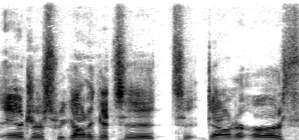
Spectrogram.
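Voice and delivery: plain

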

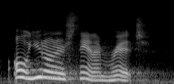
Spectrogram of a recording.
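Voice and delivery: mock-calm tone of a man. Telling a story about two stranded guys, imitating the calm one. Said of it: "the other guy is like really calm".

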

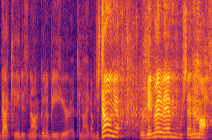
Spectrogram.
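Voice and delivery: muttering under the breath. Retelling what was muttered about a misbehaving kid, under the breath. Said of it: "under my breath".

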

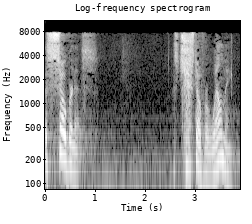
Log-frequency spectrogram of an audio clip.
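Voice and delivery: voice choked with tears. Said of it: "You can hear that in my voice now".

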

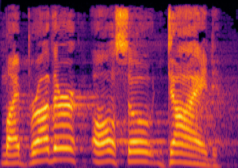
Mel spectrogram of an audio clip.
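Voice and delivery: loud, tearful, sobbing screaming outburst. Retelling how a girl burst into tears in front of the principal, imitating a crying scream. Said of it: "She bursts into tears and she screams".

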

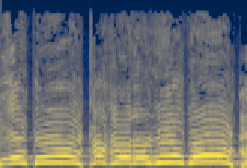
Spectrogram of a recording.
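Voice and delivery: piercing, very high, loud, delighted, excited squeal. Retelling seeing a new bike at age ten, imitating his young self's high voice. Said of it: "my voice is like 16 octaves higher".

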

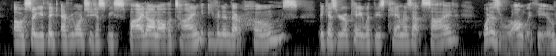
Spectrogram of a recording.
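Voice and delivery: ordinary talk

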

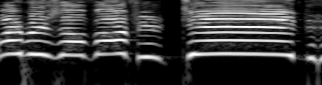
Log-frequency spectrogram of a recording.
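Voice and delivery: very high, loud, weird squeaky voice.

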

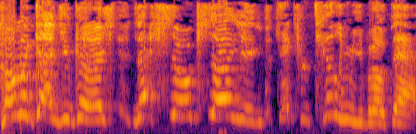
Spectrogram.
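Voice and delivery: high animated cartoon character voice. Asked during a mock audition to do a cartoon person voice; cartoon person voice. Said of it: "Can you do a cartoon person voice for me?".

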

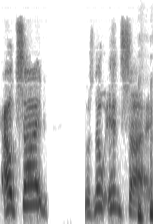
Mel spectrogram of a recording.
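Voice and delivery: acted-out male yell. Retelling a border officer arguing with a woman at customs, retelling a yell. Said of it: "The guy's like yelling".

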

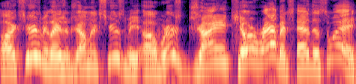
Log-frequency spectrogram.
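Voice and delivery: play-acted official announcer voice, as through megaphone. Retelling how the cops make an announcement: imitating a bullhorn announcement. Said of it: "get on a bullhorn like".

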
